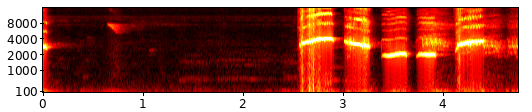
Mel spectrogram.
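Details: Orange-headed thrush, kept as a caged bird, singing loud clear whistled phrases: a few rich slurred notes near the start of the burst, then several shorter lower whistles, about five notes in under two seconds after a long silence.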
